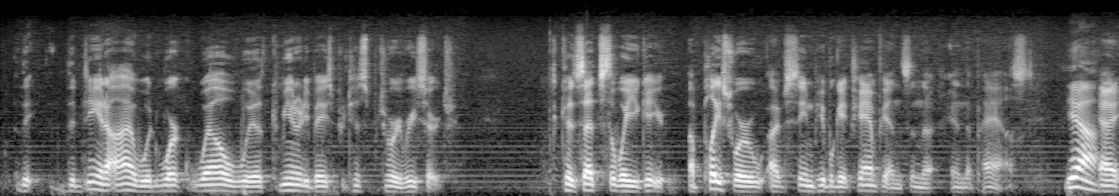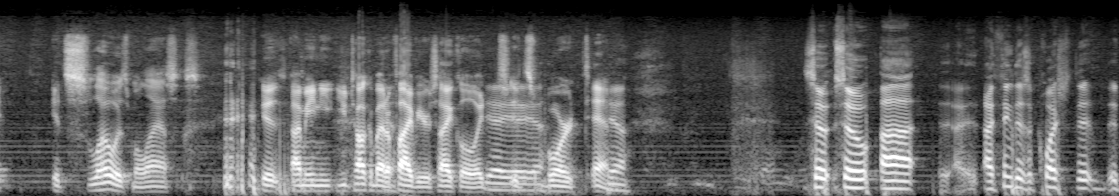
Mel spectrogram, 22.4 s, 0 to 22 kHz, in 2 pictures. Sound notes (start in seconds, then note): 13.4 laughter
